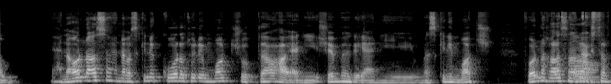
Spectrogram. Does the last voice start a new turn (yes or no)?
no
